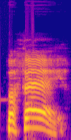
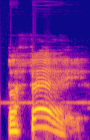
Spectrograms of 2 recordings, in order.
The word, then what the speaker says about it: buffet: okay okay marshay um buffet buffet it's a french word that's why you don't pronounce the t uh spaghetti pasta fettuccine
